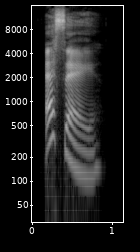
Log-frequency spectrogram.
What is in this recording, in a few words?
"ESSAY", english; 3000 words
